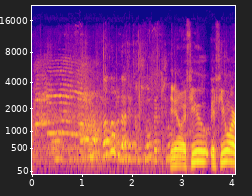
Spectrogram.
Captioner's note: woman speaks in Arabic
